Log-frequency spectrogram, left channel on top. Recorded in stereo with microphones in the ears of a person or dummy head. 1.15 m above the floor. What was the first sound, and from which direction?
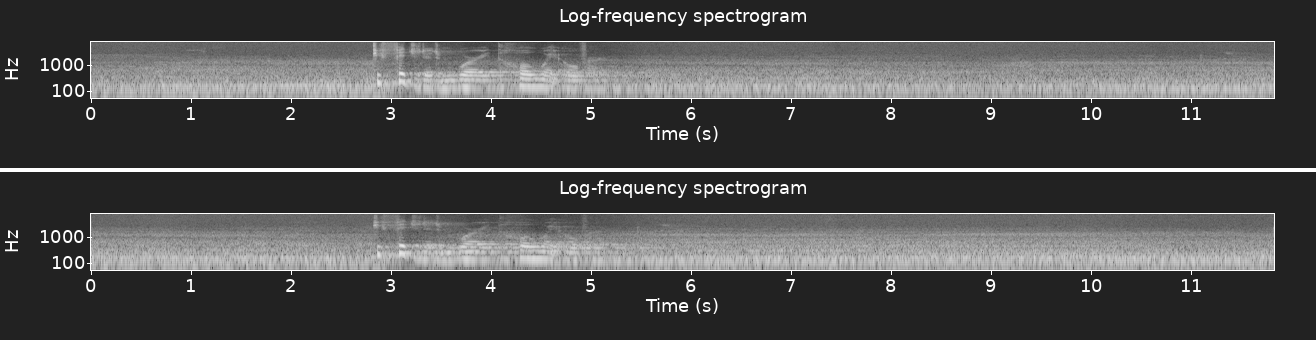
A woman speaking, 65° left (ahead or behind).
